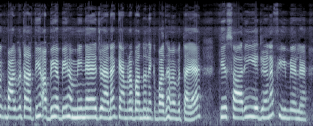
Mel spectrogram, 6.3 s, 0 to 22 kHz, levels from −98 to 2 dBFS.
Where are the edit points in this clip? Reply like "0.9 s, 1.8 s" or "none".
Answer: none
